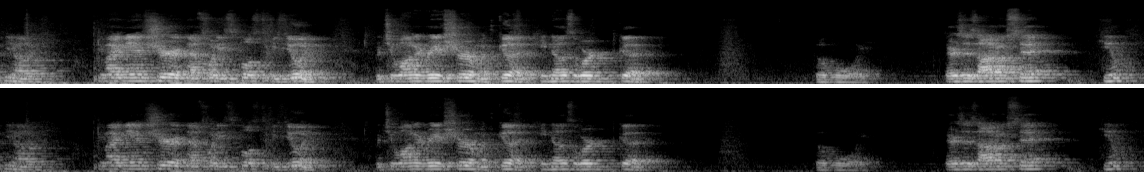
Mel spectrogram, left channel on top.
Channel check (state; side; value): quieter; right; 9.0 dB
